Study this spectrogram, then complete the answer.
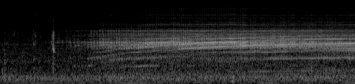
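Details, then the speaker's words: Honeywell zone damper actuator (replacement M847D1012 for failed M847D1004 whose spring caught on gear wheel): smooth high whir builds after a second and holds steady, no catching or clicks, spring return opening damper cleanly; normal. "obviously hopefully you can see that but obviously I can I can hear the spring moving the gear shift and and opening it again"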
